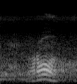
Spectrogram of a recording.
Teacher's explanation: dekat makhraj nun dan masuk pada punggung lidah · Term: huruf ro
